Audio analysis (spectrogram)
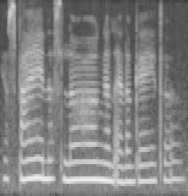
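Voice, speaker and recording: A woman guiding a meditation in a gentle, soothing manner, speaking to the listener with long, unhurried pauses. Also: level tone. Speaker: meditation guide. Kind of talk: guided meditation, spoken softly to the listener. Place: outdoors on a beach. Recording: outdoor recording with low rumbling noise.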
